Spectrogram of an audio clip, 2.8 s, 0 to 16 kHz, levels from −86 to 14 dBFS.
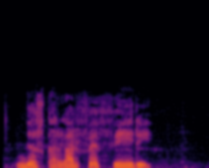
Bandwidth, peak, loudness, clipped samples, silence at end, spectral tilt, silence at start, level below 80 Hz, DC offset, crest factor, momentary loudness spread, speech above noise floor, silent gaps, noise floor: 7.4 kHz; -10 dBFS; -24 LUFS; under 0.1%; 0.8 s; -5.5 dB/octave; 0.2 s; -62 dBFS; under 0.1%; 16 dB; 5 LU; 37 dB; none; -60 dBFS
